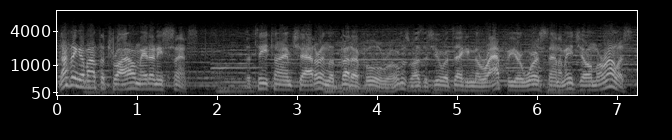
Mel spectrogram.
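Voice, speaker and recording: An actor playing a street-wise, unimpressed private detective, narrating and talking in a wry, slangy, deadpan 1940s radio style. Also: male voice, medium pitch, fast talker, lightly acted. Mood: wry, matter-of-fact. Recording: muffled old 1940s radio recording with music.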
